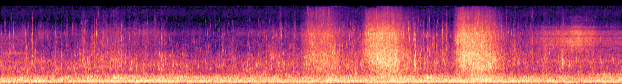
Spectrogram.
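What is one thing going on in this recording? Water rushes and bubbles around a sinking body.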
